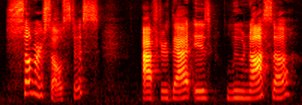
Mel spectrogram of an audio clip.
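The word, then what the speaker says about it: Lughnasadh: solstice after that is lunasa which some people call it les mis or llamas sometimes people call llamas as if the animal just because it's kind of funny and silly and lunasa is celebrated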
